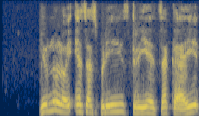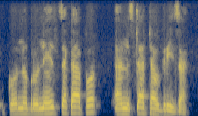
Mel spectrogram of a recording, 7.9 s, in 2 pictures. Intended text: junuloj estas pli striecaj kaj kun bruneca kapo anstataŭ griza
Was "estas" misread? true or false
false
